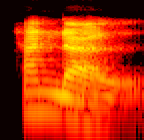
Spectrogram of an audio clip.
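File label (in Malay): "handal", Malay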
